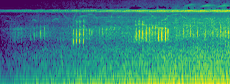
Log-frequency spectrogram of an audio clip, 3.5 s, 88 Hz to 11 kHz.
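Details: Forest green tree frog calling in a wetland at Tsuruoka, Japan, on 19 June 2021, recorded with a ZOOM F6 and a paired Sennheiser MKH 8020 Jecklin disk: clustered bursts of short, rapid clucking notes, over a steady high Kinhibari cricket trill and low rumble.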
